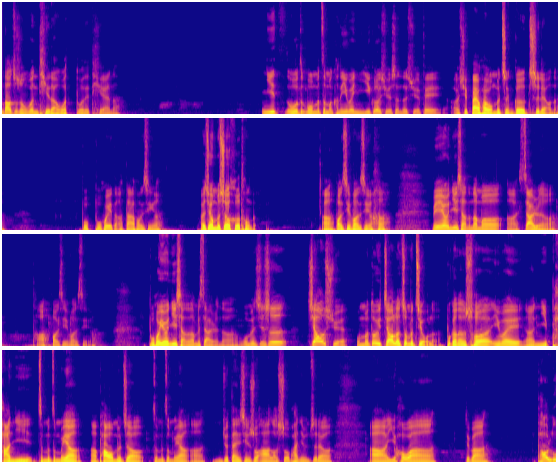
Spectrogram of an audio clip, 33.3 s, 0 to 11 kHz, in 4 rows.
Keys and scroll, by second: 4.5-5.2 typing, 7.1 2, 9.1 ctrl+z, 11.3 ctrl+z, 13.0 ctrl+z, 13.8 2, 17.1 2, 19.4 w, 22.3 2, 22.4 2, 24.0 2, 28.5 w, 31.8 alt+s, 32.0 alt+s.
